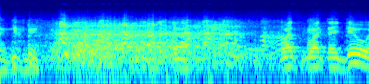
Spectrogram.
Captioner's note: audience laughter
